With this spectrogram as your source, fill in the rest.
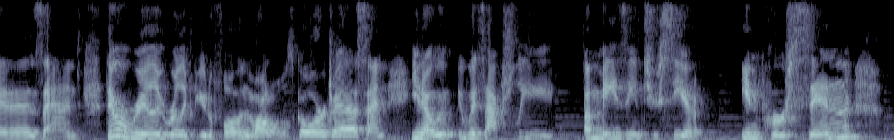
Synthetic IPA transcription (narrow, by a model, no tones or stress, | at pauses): ɪzɨ̃nðeɪwə˞ɹɪlˠiɹɪlˠibjʉɾəfl̩ˠə̃nðəmɑɾl̩ˠzɡɔɹd͡ʒɨsɨ̃njɨɾ̃oʊɪɨt̚wʌzæk̚t͡ʃul̩ˠi | əmeɪzɪ̃ŋtʰɨsiɪɾ | ɨ̃npʰɜ˞sɨ̃n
